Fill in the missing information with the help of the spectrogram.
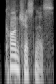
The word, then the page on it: consciousness: American English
